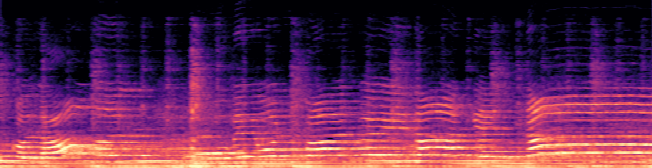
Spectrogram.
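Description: A young girl singing into a microphone over backing music, with long held notes and sliding pitch.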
